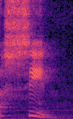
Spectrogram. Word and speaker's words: scene: तो इन एग्जाम्पल्स में हम ये कह सकते हैं कि यहाँ पे सी साइलेंट नहीं है बल्कि एस साइलेंट है। SCENE उच्चारण है आपका सीन। ठीक है, तो अब आप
